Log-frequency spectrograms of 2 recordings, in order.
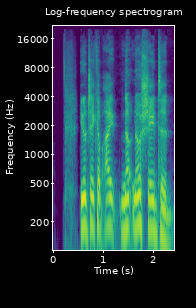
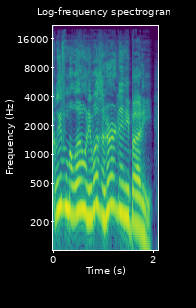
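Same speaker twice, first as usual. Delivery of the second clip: much higher and louder, indignant; protective hippie friends; 10 semitones higher, 4 dB louder than usual. Acted. The hippie friends shout at the creepy vampire, high and indignant. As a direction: stand up for your buddy with a high yelp.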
